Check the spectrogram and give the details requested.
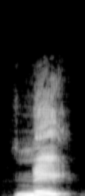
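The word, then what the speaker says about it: Noeth: Oh, Nate. He pronounced his name Nate. Okay. But it's N-O-E-T-H.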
